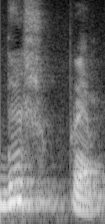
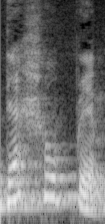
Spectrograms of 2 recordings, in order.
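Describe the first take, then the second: First: দেশপ্রেম as "desh-prem"; no linking o. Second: দেশপ্রেম as "desho-prem"; linking o. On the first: Teacher shows the quiz word, দেশপ্রেম without a linking o. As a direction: close দেশ on শ, then প্রেম. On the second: Teacher shows the quiz word, দেশপ্রেম with a linking o. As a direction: sound an o after the শ in দেশপ্রেম. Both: Shown as a demonstration. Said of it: "এটার উচ্চারণ কি হবে".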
